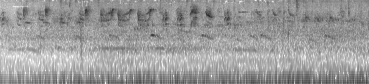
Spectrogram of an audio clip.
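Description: Many birds chirping and calling over one another: a dense run of short high chirps with some lower falling calls, over a steady low rumble. It grows louder over the first couple of seconds.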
